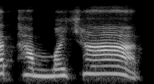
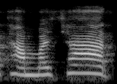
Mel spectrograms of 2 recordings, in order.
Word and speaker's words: ธรรมชาติ: มา แล้ว นะ คะ ธรรมชาติ อุปสรรค นะ คะ แล้ว อะไร อีก เยอะ แยะ เลย นะ คะ ที่ มี ตัว สะกด ยัง ธรรมชาติ คือ มอ ม้า สะ กด เนี่ย อ่าน ออก เสียง เป็น เสียง อ่ะ ทำไม นะ ถ้า มี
